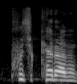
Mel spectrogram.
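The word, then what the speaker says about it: ψυχή: 푸슈케, 이 아래 보시면 PSUKHE라고 되어 있는 푸슈케라는 단어가 있는데요. 이 푸슈케는 딱 들어도 약간 의성어 느낌이 들지 않으십니까요? 푸슈, 이렇게 호흡을 내뱉는 푸슈케, 이렇게 발음이 되는데요.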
